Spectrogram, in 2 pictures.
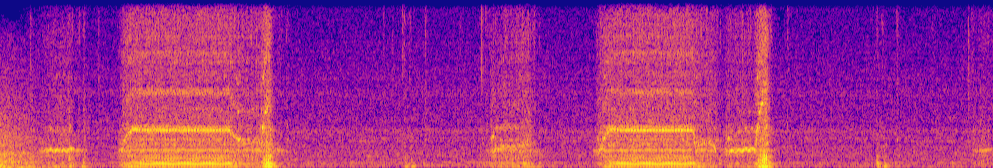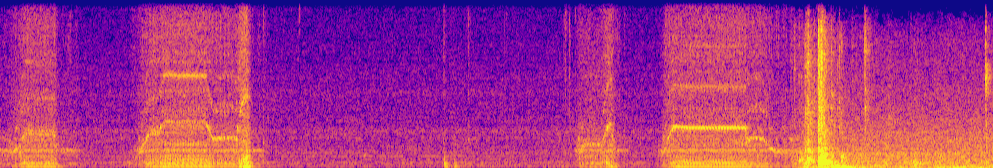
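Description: Star pieces for a scrappy quilt run through a sewing machine in repeated bursts of steady whirring stitching, each a couple of seconds long with short pauses between, ending in a brief clatter.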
